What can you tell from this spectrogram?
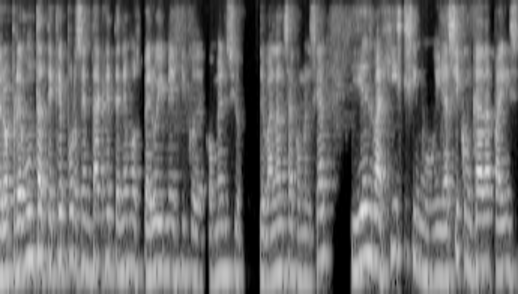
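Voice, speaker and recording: A man's somewhat breathy, fairly high voice at a moderate pace, with fairly even intonation and hardly any pauses. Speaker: psychologist, economic reform advocate. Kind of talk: casual discussion.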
